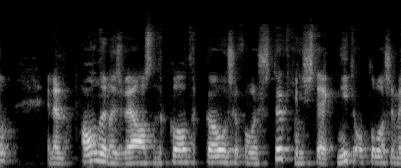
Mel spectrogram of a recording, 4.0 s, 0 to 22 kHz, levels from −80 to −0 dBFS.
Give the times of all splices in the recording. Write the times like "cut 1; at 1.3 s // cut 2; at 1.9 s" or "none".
cut 1; at 1.1 s // cut 2; at 1.9 s // cut 3; at 2.9 s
